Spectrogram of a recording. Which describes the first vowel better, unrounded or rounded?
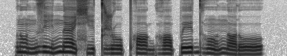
rounded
